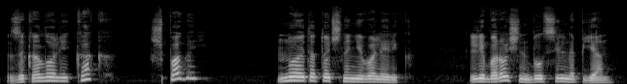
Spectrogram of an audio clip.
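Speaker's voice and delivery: very high, incredulous woman's voice; Маня. A narrator's reading. Woman hearing of the sword killing, incredulous. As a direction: squeak the questions in disbelief.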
